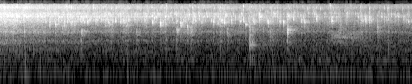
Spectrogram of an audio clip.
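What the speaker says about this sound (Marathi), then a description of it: "त्यामध्ये आपण ही ठेचून घेतलेली लसूण टाकूया" Crushed garlic cloves sizzle in hot oil in a cooking pot, a dense, continuous hiss with small crackles and spatter throughout.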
